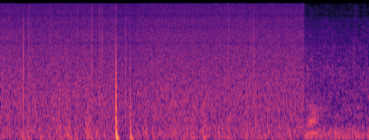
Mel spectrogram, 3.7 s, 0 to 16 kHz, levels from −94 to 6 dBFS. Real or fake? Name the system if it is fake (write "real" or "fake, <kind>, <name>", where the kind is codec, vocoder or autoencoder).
fake, vocoder, BigVGAN v2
